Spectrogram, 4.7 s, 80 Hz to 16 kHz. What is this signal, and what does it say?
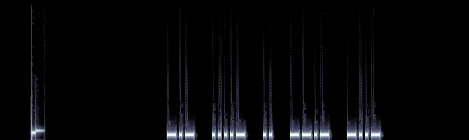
Morse code, heard as a keyed tone, about 40 wpm, spaced as for 29 wpm, 700 Hz. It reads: K4IQX
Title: USA Call Signs - 5 Characters - 2x Character Spacing - 40wpm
